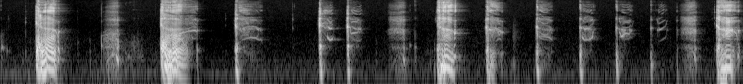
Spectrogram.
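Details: A barking cough after about two days without sleep: four loud, harsh, deep coughs with smaller coughs and throat sounds between them.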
